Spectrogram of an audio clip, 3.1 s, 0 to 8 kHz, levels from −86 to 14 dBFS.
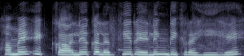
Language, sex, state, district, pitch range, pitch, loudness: Hindi, female, Madhya Pradesh, Bhopal, 280-320 Hz, 300 Hz, -17 LUFS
